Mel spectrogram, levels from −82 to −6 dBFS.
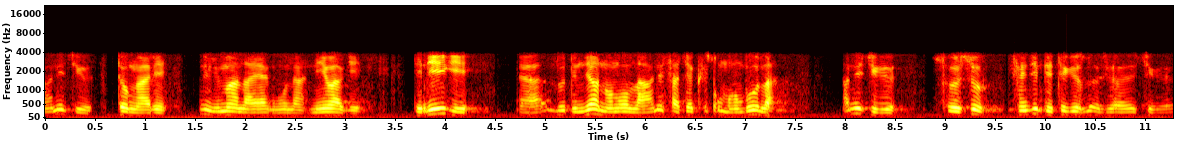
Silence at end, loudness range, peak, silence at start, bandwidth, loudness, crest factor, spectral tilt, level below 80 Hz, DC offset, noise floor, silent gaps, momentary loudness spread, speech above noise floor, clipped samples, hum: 0 s; 4 LU; -2 dBFS; 0 s; 4.2 kHz; -22 LUFS; 22 dB; -7 dB/octave; -56 dBFS; under 0.1%; -55 dBFS; none; 12 LU; 32 dB; under 0.1%; none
